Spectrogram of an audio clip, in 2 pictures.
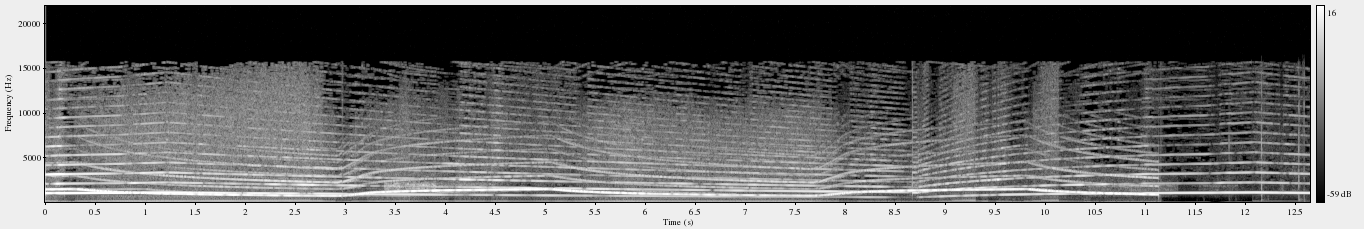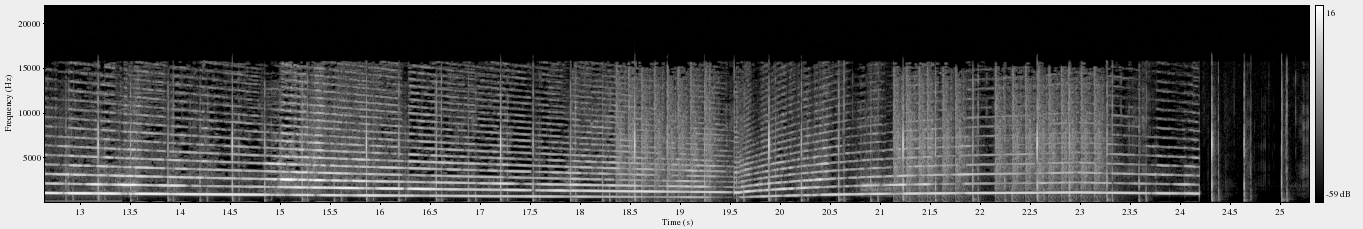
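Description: A fire engine siren wails, rising and falling.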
